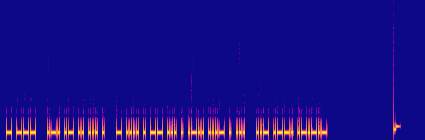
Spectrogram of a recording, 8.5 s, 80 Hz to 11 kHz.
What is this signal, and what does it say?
Morse code, heard as a keyed tone, about 34 wpm, 700 Hz. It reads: TO RAISE THEMSELVES UP.
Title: Sentences from Top 1400 Words 35wpm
